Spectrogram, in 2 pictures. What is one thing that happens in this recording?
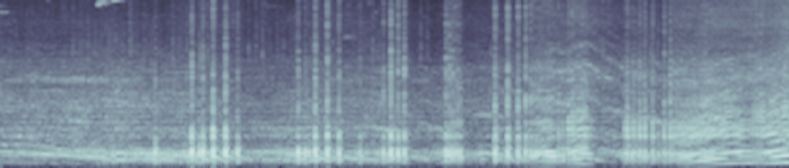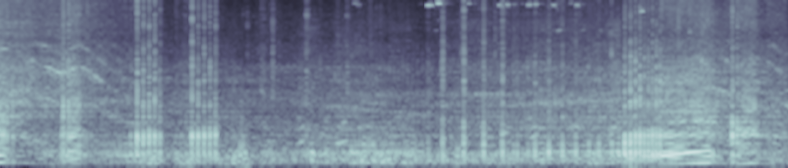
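A motorcycle engine revs up and down in short bursts close by.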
